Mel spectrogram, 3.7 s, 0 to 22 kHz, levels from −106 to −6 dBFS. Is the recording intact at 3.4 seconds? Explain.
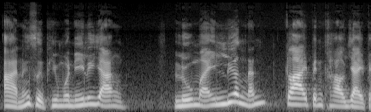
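Yes, at 3.4 seconds the audio is intact, with no fault heard at that moment.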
